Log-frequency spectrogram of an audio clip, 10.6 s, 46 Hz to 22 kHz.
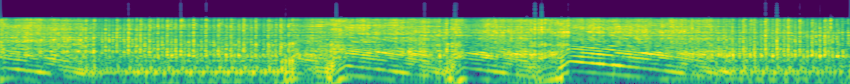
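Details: RS 125 revving up and down: metallic clatter over exhaust note as revs rise; no rattle at 30 km/h in 4th-5th gear, source not pinned down.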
